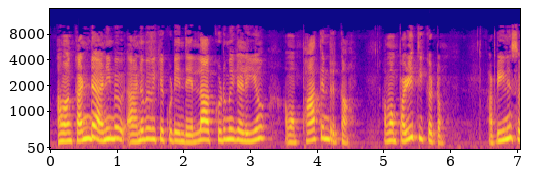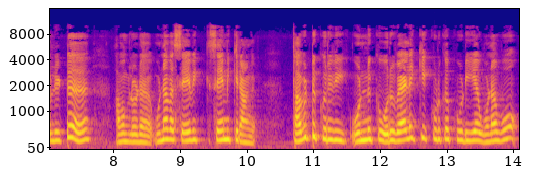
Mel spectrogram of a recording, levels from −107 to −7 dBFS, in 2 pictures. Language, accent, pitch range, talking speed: Tamil, native, 215-265 Hz, 105 wpm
